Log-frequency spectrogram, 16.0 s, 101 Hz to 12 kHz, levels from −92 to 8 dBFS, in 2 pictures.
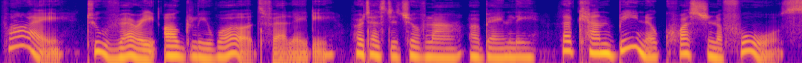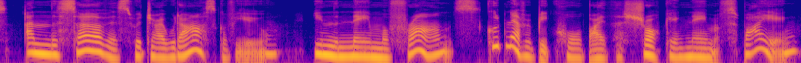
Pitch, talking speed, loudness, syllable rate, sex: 195 Hz, 155 wpm, -18 LUFS, 4.3 syllables/s, female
